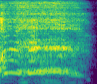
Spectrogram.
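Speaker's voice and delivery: low loud squawk ah; parrot screech. Acted. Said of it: "Screeched a large shiny grey parrot".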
